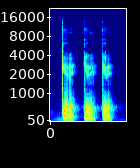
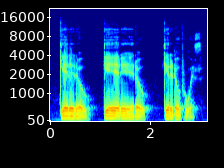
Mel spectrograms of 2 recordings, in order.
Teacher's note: The T in get is pronounced with a fast D sound.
